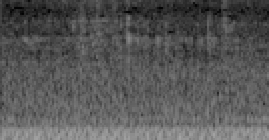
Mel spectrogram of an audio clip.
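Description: Mercedes-Benz Actros truck's diesel engine running steadily under way, a low even drone heard from inside the cab.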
